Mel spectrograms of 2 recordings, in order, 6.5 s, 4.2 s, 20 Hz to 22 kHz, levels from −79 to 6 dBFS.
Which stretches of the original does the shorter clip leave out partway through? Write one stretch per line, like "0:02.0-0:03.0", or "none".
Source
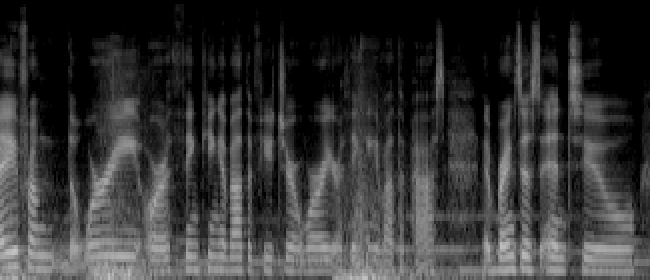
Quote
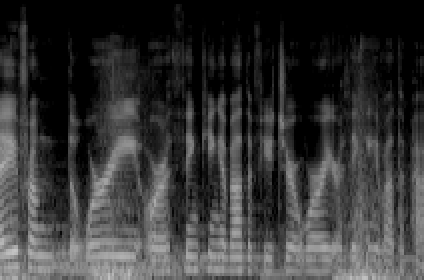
none

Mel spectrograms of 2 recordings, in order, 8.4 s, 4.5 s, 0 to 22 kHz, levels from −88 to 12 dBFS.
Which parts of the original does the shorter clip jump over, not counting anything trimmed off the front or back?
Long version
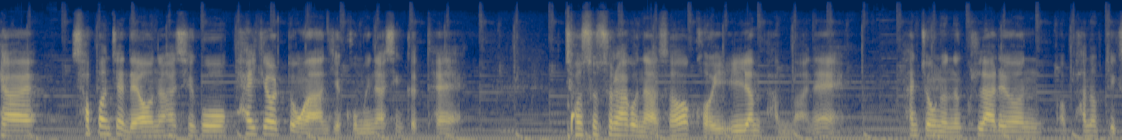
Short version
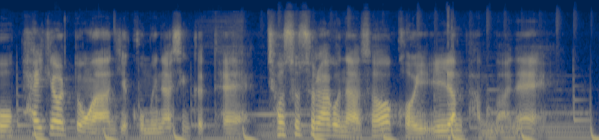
0:03.7-0:04.3

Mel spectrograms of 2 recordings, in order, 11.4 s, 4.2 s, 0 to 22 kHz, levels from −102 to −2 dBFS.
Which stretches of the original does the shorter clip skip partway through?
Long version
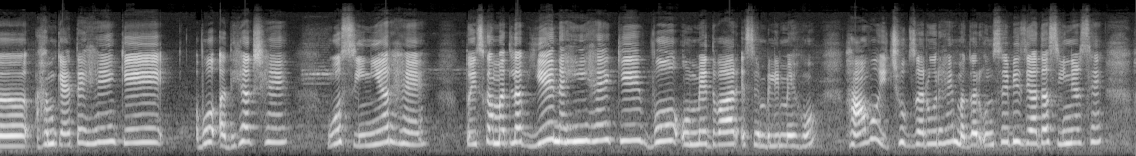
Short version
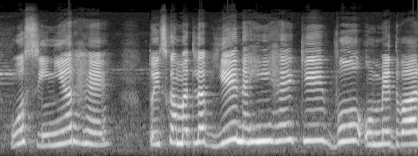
none

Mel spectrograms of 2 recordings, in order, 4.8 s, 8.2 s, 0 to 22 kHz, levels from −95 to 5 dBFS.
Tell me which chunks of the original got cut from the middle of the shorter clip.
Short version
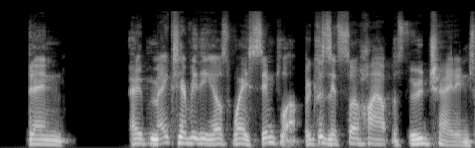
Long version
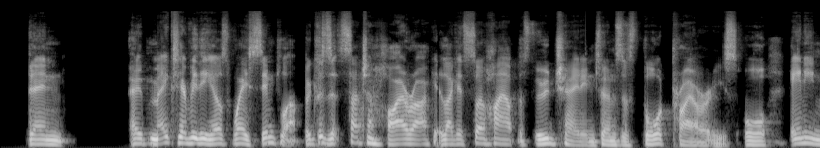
0:03.3-0:04.5

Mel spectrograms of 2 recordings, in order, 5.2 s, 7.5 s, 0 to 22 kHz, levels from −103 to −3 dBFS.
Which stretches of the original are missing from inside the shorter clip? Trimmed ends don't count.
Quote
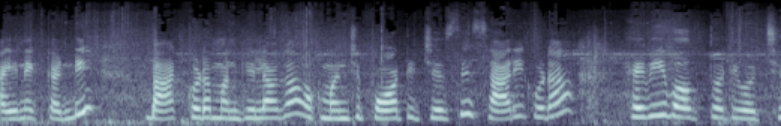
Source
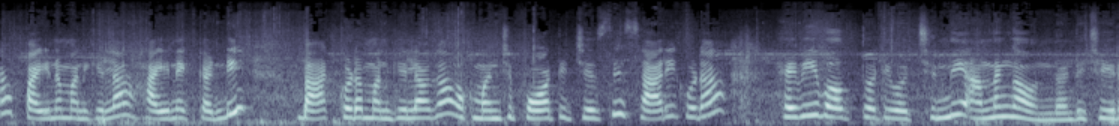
none

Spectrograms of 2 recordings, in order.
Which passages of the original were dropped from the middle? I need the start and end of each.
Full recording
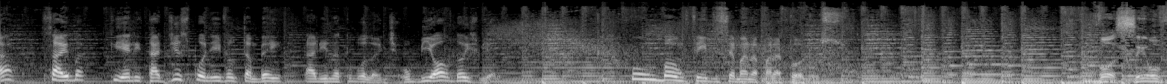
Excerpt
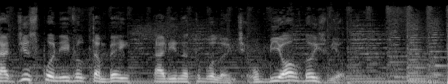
0:05.1-0:08.7

